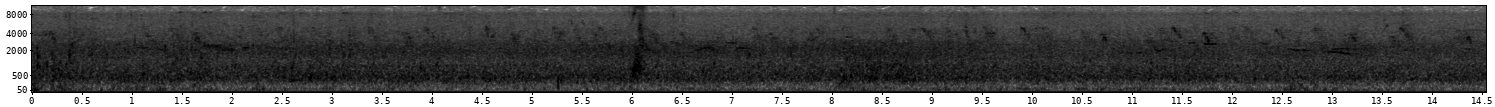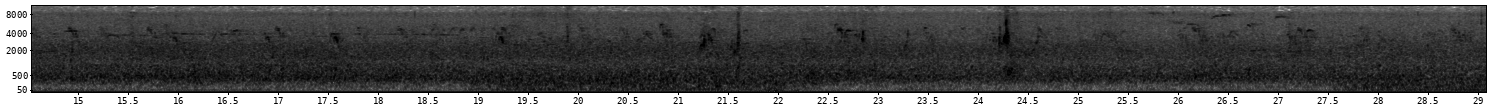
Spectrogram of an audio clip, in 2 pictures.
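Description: Faint, steady rush of a flowing river, with scattered faint bird chirps and a sharp click about six seconds in and another later on.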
